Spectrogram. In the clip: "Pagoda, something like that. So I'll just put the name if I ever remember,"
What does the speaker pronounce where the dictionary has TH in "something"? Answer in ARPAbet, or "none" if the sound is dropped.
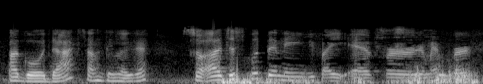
T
